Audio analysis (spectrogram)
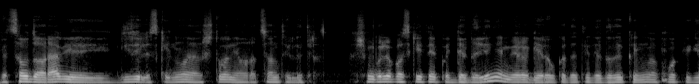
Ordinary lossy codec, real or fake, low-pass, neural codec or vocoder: MP3, 64 kbps; fake; 14.4 kHz; codec, 44.1 kHz, 2.6 kbps, SNAC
